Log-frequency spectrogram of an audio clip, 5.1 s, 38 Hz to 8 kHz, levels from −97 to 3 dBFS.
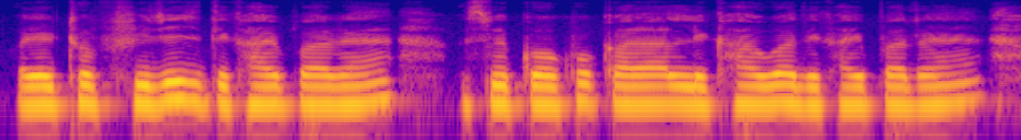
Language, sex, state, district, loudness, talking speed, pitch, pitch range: Hindi, male, Jharkhand, Deoghar, -15 LUFS, 165 wpm, 150 Hz, 145-155 Hz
